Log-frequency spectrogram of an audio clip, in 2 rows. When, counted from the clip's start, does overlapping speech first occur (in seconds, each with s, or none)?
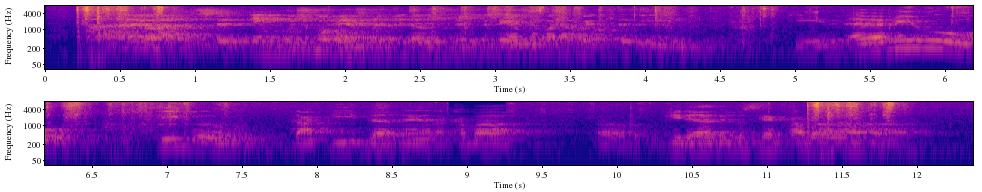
1.8 s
